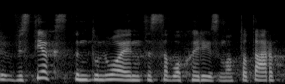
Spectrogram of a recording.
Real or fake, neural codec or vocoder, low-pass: fake; autoencoder, 48 kHz, 32 numbers a frame, DAC-VAE, trained on Japanese speech; 10.8 kHz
